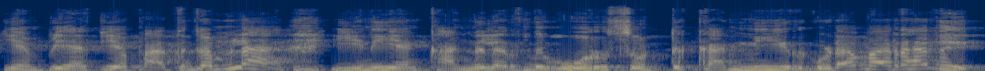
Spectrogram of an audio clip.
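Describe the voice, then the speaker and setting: A man's voice: on the high side, lively intonation, normal speed, muffled recording, close to an everyday voice. A man voicing a weepy, affectionate old village grandfather with a Kanyakumari Tamil accent in a cartoon. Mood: fond.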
